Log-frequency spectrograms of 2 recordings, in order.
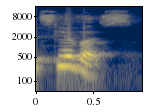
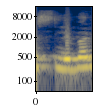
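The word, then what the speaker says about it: sliver: एंड ह सन when one ऑफ़ the wooden स्लीिवर्स। अब यहां पे बच्चे स्लवर के स्पेलिंग में भी गलत लिखते हैं।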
